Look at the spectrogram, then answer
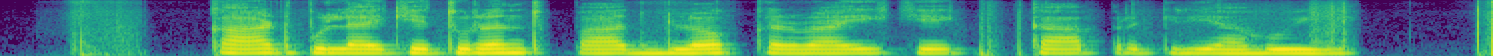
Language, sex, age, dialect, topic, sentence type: Maithili, female, 18-24, Angika, banking, question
